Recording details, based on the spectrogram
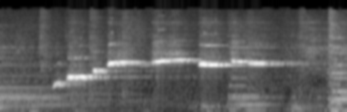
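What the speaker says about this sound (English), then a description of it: "I whistle back their happy tune." A person whistles a bright, lilting melody up close, the notes sliding and held, with short breaths between phrases.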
